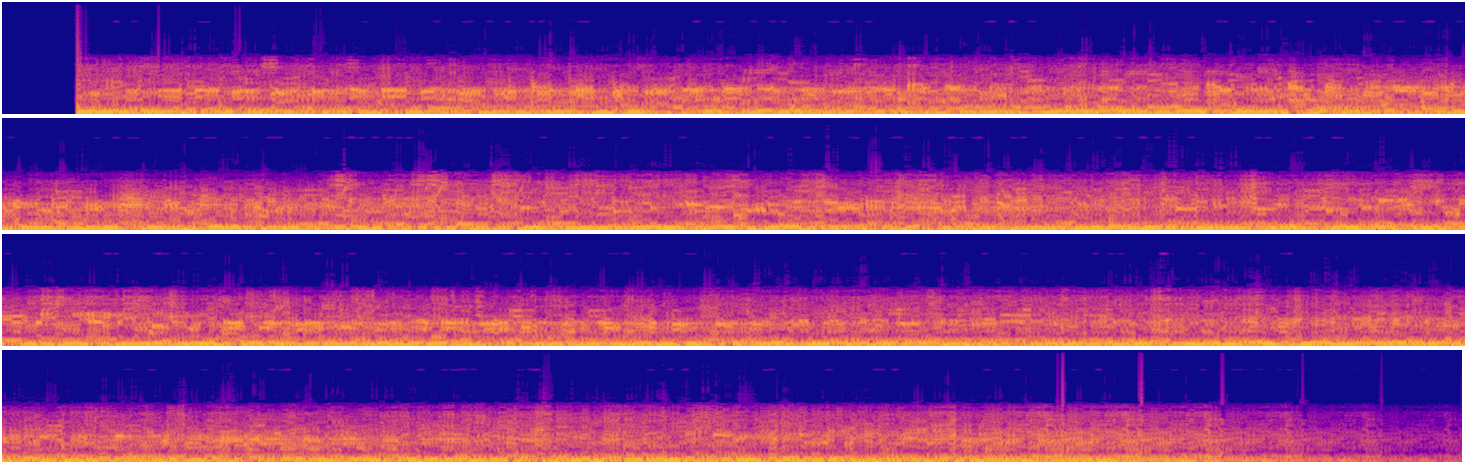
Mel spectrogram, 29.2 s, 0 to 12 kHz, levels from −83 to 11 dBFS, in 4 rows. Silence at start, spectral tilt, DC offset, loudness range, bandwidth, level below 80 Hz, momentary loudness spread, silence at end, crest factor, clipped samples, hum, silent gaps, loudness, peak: 0.35 s; -11 dB/octave; under 0.1%; 1 LU; 2.6 kHz; -12 dBFS; 2 LU; 0 s; 8 dB; under 0.1%; none; none; -14 LUFS; -2 dBFS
